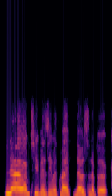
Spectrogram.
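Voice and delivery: usual speaking voice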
